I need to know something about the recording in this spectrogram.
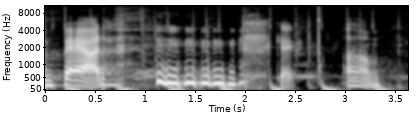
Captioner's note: host laughing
